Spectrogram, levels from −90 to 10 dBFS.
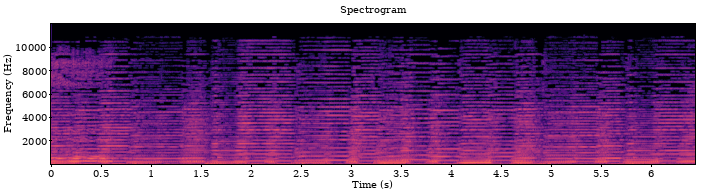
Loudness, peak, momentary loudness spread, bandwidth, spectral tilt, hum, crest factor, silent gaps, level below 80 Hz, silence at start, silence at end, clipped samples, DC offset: -26 LUFS; -10 dBFS; 5 LU; 11 kHz; -4.5 dB/octave; none; 16 dB; none; -38 dBFS; 0 s; 0 s; under 0.1%; under 0.1%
